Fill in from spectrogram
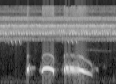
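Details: Spotted dove kept as a decoy in Ninh Thuận, Vietnam, cooing in the halting 'thúc gù cà lăm' manner ('thổ đồng' voice) to draw wild doves: a clipped note, a short arched coo and a longer drawn-out falling coo, with constant high-pitched hum behind.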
